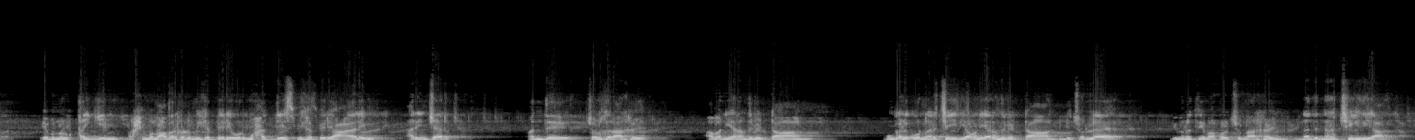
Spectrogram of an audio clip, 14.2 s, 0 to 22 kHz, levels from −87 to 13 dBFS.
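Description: No technical faults can be heard anywhere in the audio.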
